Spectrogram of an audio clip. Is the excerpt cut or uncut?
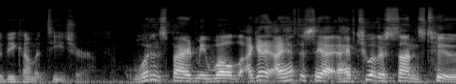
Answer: cut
